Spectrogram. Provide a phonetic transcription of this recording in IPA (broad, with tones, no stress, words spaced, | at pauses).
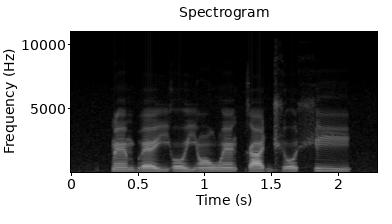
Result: k͡pɛ̃˧bɛ˨ jo˨ jɔ̃˧wɛ̃˧ka˨d͡ʒo˨˦ ʃi˦˨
